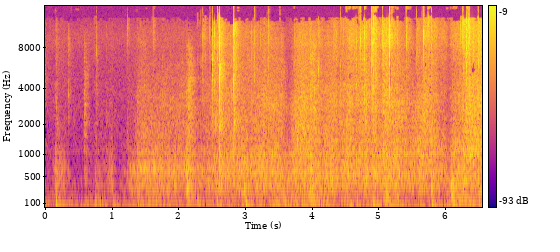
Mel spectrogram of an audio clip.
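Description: Faint handling noise: near silence for about a second, then soft rustling with scattered small ticks as the large diamond painting canvas is moved close to the camera.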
